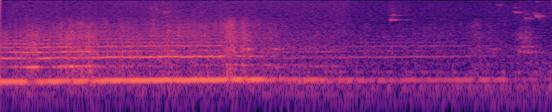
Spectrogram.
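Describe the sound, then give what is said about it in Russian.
A riverboat's horn sounds as the vessel approaches a landing stage on the river: one long, steady, low blast that holds loud for about two and a half seconds, then carries on softer to the end. “Подать сигнал подхода к пристани рулевой.”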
